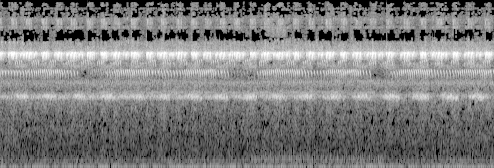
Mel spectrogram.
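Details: Melodious cricket chorus on a quiet dark night: continuous shrill, buzzy chirping in several stacked pitches, swelling and fading in regular pulses, otherwise silent.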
